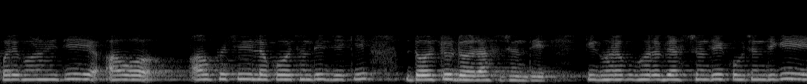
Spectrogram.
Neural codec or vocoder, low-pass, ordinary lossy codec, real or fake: none; 7.2 kHz; AAC, 16 kbps; real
